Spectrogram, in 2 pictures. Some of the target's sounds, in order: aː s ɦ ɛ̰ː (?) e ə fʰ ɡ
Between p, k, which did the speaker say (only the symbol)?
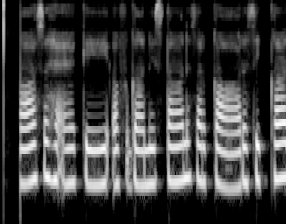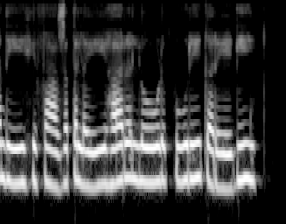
k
